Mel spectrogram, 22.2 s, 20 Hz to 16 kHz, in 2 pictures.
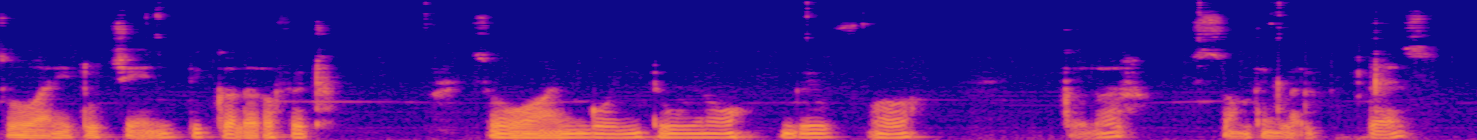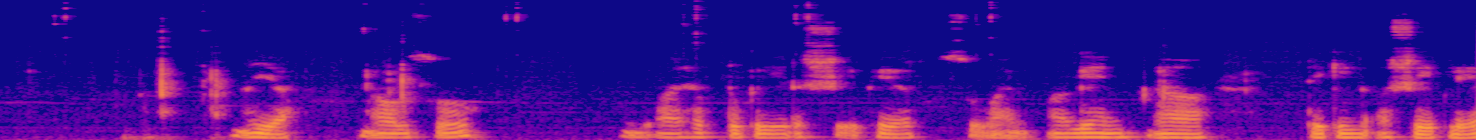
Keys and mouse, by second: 10.1 ctrl+s, 12.2 ctrl+s, 13.8 ctrl+s.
